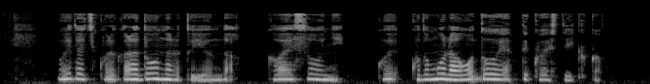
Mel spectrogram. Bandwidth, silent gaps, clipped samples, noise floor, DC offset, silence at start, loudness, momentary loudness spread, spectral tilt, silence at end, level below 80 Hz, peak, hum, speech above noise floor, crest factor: 11.5 kHz; none; under 0.1%; -50 dBFS; under 0.1%; 0.15 s; -24 LUFS; 14 LU; -3.5 dB/octave; 0.5 s; -60 dBFS; -8 dBFS; none; 26 dB; 18 dB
